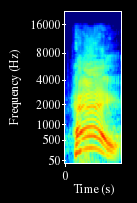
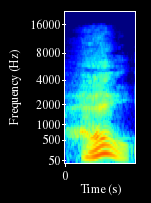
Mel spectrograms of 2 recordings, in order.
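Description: First: The word is said loudly and forcefully. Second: The word is said softly and quietly. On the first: The speaker calls it right. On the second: The speaker calls it wrong.

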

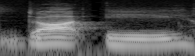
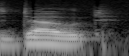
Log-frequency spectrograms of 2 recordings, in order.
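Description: First: The word is said as two syllables. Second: The word is said as one syllable. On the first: The speaker calls it wrong. "I don't think it's dot E" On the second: The speaker calls it right. "I think it's dote"

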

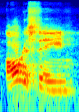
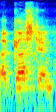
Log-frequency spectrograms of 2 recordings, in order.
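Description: First: It is pronounced the way the Florida city is. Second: It is pronounced the way the philosopher's name is. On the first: It names the city in Florida. The speaker calls it wrong. "Augustine is a city in Florida" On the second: It names the philosopher. The speaker calls it right. "Augustine is the philosopher"

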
